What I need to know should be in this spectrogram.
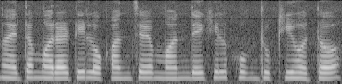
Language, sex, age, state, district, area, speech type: Marathi, female, 18-30, Maharashtra, Solapur, urban, spontaneous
